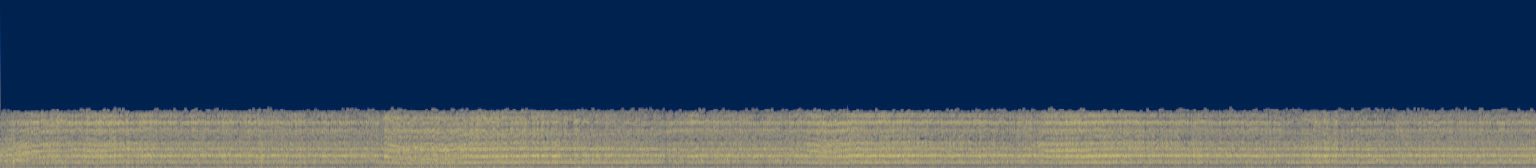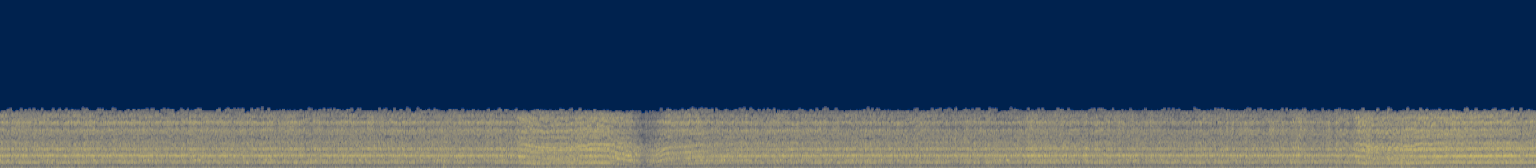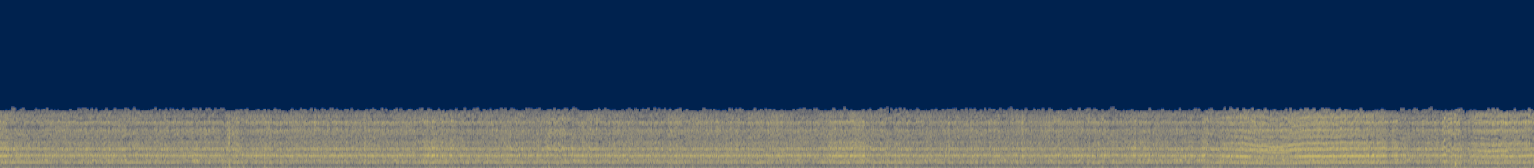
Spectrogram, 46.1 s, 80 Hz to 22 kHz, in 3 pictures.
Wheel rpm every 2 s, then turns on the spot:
190, 230, 220, 230, 230, 230, 230, 230, 230, 230, 180, 210, 230, 230, 220, 230, 230, 230, 230, 230, 230, 230, 230.
none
